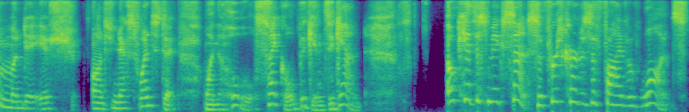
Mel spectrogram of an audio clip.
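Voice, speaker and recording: Animated, wry woman psychic host. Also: medium pitch. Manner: theatrical endearments, playful wry asides. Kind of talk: casual live tarot reading to viewers.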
